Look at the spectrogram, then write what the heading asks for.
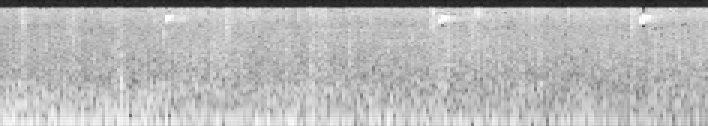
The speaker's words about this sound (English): I guess the rain hit so hard, started coming down hard enough that it really shut that little bird up, didn't it? He was out here all confident when it was just a drizzle, but now that it's a steady downpour, that bird's really shut his yapper.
